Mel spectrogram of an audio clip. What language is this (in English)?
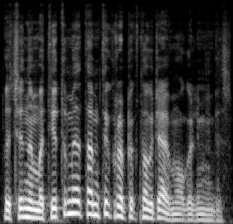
Lithuanian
